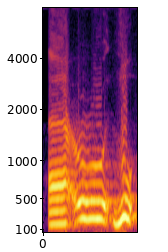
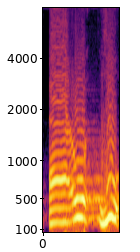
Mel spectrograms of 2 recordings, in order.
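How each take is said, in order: The two takes are said the same way.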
